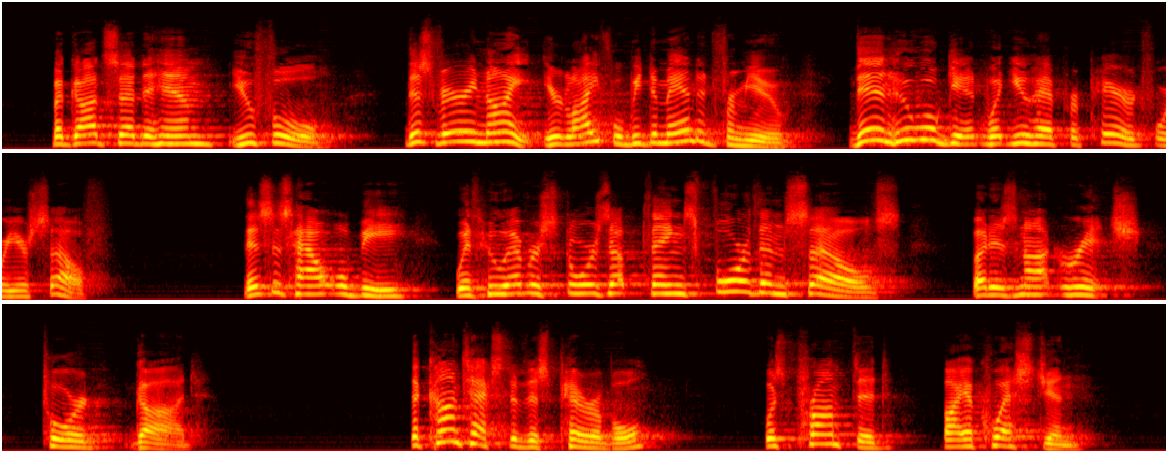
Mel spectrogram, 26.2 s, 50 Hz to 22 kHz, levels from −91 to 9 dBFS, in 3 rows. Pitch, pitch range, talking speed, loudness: 200 Hz, 155-235 Hz, 130 wpm, -23 LUFS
